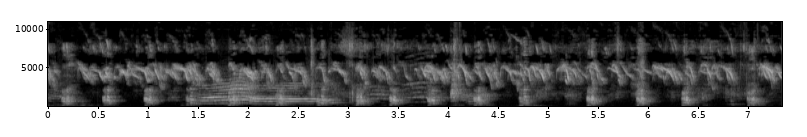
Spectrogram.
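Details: Kadaknath chicks, small black baby chicks being handled, giving a steady stream of soft high peeps roughly twice a second, with a louder stretch of overlapping trilled cheeps in the middle.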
